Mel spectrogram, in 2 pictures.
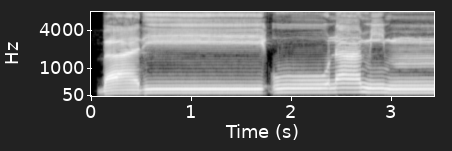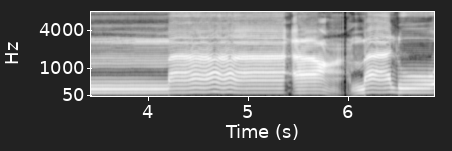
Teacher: Mad thabi'i bertemu dengan hamzah di satu kata disebut bacaan mad wajib muttasil. Ri wajib dipanjangkan enam harakat.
